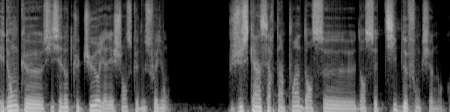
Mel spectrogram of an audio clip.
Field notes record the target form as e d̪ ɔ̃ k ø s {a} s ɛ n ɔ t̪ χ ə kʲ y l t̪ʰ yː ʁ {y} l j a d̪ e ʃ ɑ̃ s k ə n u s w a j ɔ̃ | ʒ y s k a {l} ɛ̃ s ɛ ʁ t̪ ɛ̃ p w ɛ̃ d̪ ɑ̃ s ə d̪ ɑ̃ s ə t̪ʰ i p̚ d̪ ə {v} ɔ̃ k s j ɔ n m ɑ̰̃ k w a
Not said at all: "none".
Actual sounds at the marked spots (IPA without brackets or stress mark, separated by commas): i, i, none, f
